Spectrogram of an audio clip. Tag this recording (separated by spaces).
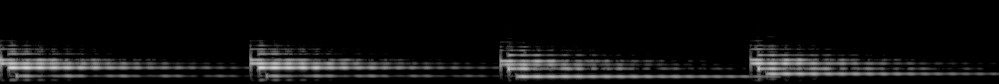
ambient bell chill chords fun hip-hop keys loop progression summer synth trap tyler tyler-the-creator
